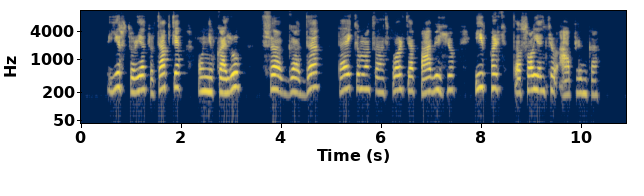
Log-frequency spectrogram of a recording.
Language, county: Lithuanian, Šiauliai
